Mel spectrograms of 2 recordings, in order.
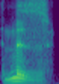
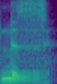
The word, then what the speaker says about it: Ms: started using it and we pronounce it as m muzz muzz muzz. So it sounds a little bit like miss but it isn't quite. So that's miss. This one is muzz.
